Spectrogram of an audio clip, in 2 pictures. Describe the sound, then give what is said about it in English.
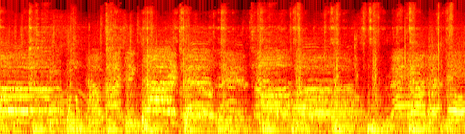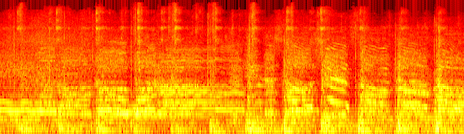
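A large outdoor crowd assembling for the Rising Tide protest at the world's biggest coal port, at the mouth of the Hunter River in Newcastle, while a stage is set up: a steady dense roar of many voices with scattered shouts and cheers rising over it, loud and continuous throughout. “Right, so that's Bob Brown, and this is the crowd assembling around the rising tide here.”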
